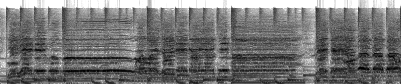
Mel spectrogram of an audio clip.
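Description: Church choir of women and men singing a gospel song in parts through microphones and a PA, holding long notes over a steady beat.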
